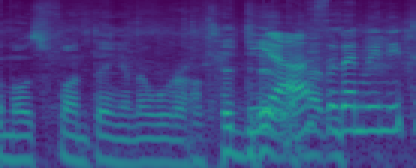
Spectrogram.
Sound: laughs

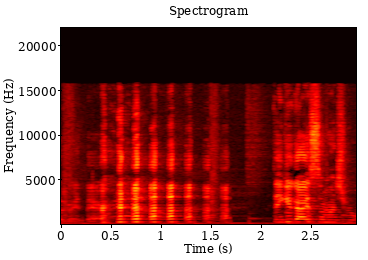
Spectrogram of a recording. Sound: laughs

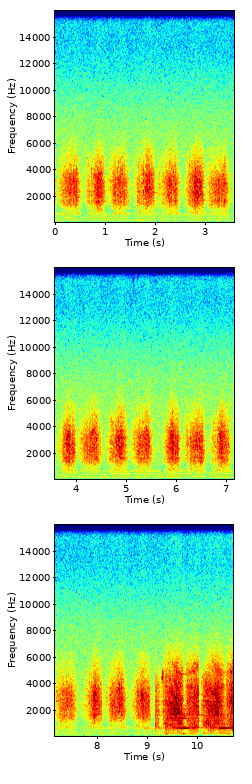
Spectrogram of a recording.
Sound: loud sawing

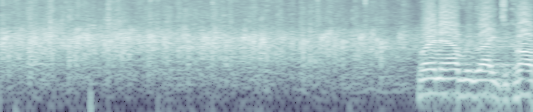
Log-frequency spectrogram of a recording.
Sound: applause

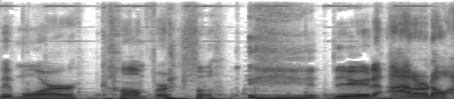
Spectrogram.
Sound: laughing

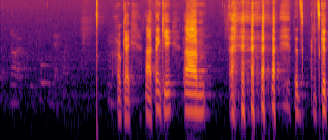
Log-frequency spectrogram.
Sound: laughs

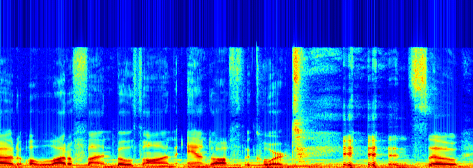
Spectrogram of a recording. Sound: laughs

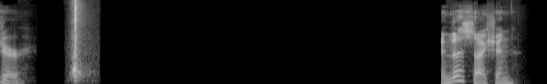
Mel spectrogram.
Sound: golf ball hit sound

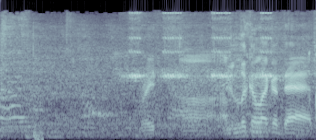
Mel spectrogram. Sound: crickets chirping

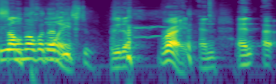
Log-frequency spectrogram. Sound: laughing

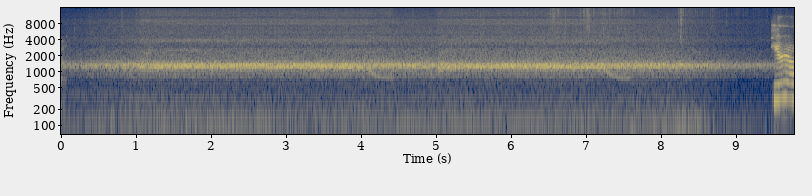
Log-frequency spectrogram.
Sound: cicadas Calling

